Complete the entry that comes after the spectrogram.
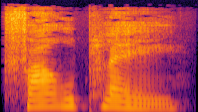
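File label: "foul play", English, British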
